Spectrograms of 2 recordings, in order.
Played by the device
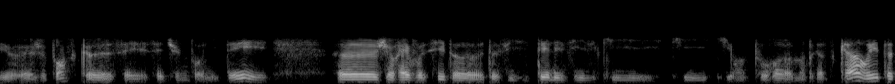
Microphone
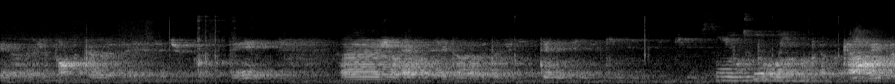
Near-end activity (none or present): present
